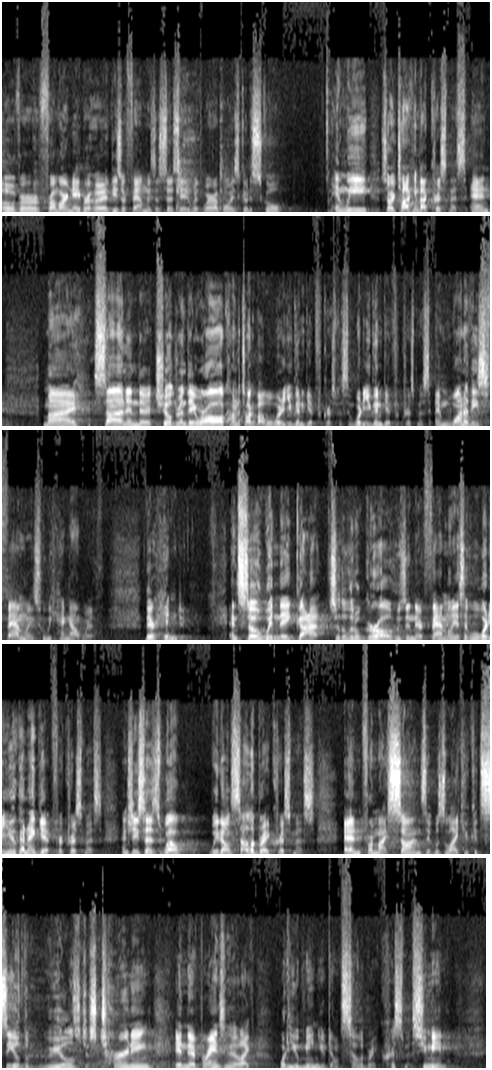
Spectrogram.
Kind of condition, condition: setting, large echoing room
